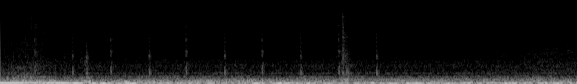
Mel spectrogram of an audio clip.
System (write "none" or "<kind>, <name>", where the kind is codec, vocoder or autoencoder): none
